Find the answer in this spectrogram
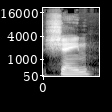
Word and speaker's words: Schoen: I know it's spelled like Schoen, but it's pronounced Shane.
